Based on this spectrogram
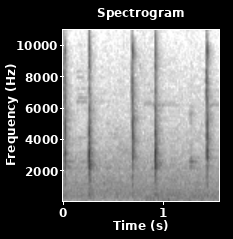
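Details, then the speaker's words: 50 hp Mercury outboard that dragged as if the starter was failing; with test leads on the key-switch wire at the solenoid, each button press gives faint sharp clicks and no crank, showing the solenoid is failing, not the key switch. "hear a little bit of a click it's not really activating the sila node fully it's just barely clicking so I know that it's not my key switch"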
